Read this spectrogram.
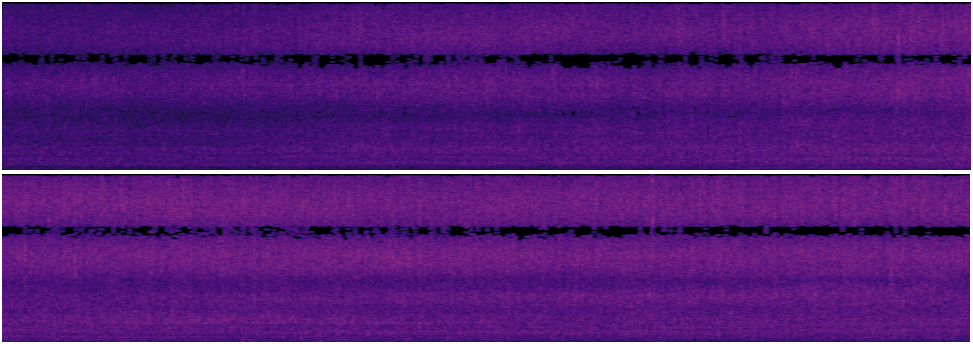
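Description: A shallow stream rushes and splashes steadily over rocks outdoors.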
